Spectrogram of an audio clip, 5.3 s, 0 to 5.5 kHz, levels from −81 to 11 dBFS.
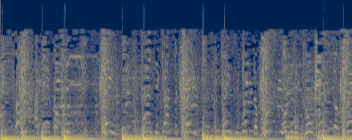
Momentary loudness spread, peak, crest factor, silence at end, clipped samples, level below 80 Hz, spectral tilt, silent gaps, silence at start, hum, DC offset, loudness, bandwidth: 6 LU; 0 dBFS; 12 dB; 0 s; 0.2%; -14 dBFS; -10 dB/octave; none; 0 s; none; 0.3%; -14 LUFS; 4.5 kHz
